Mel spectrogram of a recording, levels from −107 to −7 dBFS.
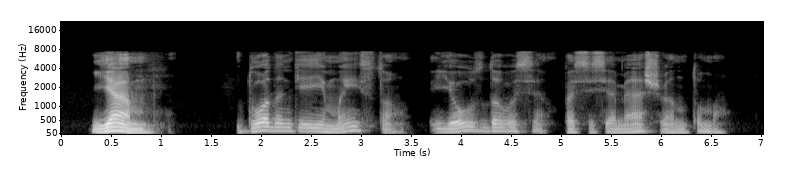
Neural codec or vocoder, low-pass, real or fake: none; 7.2 kHz; real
